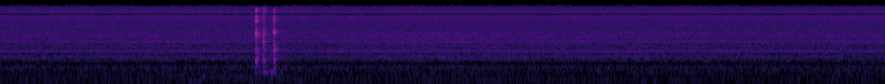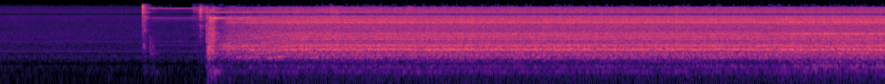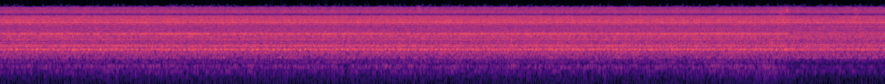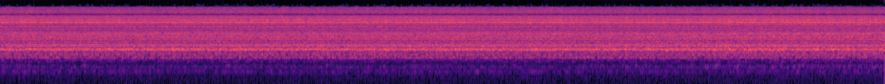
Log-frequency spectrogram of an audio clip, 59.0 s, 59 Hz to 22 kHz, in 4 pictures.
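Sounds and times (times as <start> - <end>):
motor switch click: 17.1 - 18.6
high steady tone: 17.1 - 43.6
machine tool motor running: 17.2 - 59.0.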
